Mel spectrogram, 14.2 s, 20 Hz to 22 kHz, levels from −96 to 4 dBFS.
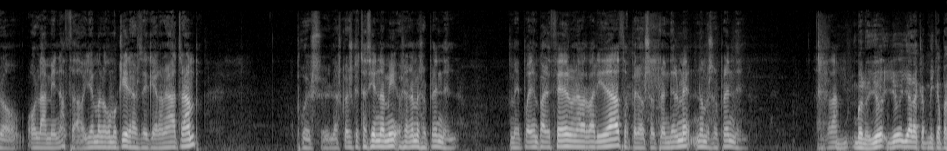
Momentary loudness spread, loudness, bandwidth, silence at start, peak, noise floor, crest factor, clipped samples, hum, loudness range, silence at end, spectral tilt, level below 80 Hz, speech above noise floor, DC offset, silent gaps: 15 LU; -27 LUFS; 16.5 kHz; 0 s; -8 dBFS; -65 dBFS; 20 dB; under 0.1%; none; 6 LU; 0 s; -6.5 dB/octave; -62 dBFS; 39 dB; under 0.1%; none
